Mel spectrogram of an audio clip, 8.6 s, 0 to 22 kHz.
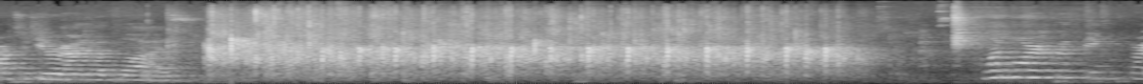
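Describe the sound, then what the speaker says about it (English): Applause from the audience at a 2019 Triton FFA awards banquet, a dense burst of clapping lasting about five seconds, with a speaker's voice before and after it. "Let's give the chapter officer a round of applause."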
